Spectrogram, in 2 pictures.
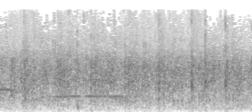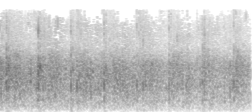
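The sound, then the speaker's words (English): An audience applauds to welcome a pastor onto a church stage. The clapping is continuous, even and dense, with no break, and stays at a moderate level from start to finish. “Keep going. She's not on stage yet. It's just nice when they cheer, you know, it feels good.”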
